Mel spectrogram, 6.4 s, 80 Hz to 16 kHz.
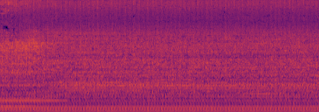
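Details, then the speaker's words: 70-year-old 1950s barn-find D6 dozer diesel, started via pony motor after years sitting: steady, even low chug at idle with a regular beat, no knocks or misses; normal clean diesel idle. "Once you got gas, the battery ain't gonna go dead. That's awesome, dude. Let's roll it. Sounds good back there."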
